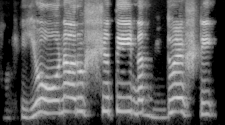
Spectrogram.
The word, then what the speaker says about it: यो न रुष्यति न द्वेष्टि: ऐसे गाने से क्या हो जाएगा, दोनों मात्राएं मैंने क्या कर दी, दीर्घ कर दी। देखो, यो ना रुष्यति न द्वेष्टि, ये गलत उच्चारण कर रही हूं मैं, ऐसे नहीं गाना है। यो न रुष्यति न द्वेष्टि, बस, यो न रुष्यति न द्वेष्टि, न थोड़ा सा द बोल के थोड़ा फोर्स लगाना है, हाँ ऊपर, यो न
